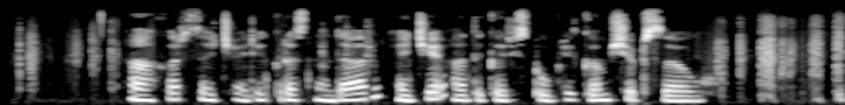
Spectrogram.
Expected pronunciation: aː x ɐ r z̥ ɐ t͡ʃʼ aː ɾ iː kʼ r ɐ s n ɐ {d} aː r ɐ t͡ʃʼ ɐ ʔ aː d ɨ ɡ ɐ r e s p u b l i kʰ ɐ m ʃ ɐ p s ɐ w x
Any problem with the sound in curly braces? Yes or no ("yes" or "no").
no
